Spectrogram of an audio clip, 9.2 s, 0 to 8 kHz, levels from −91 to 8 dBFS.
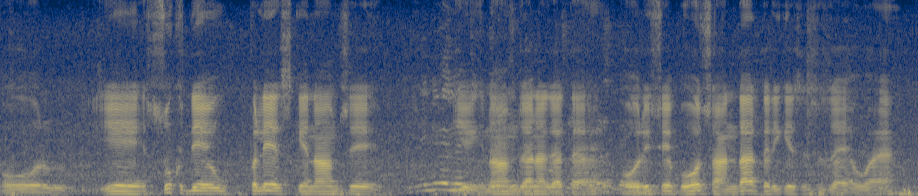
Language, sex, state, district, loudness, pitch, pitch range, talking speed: Hindi, male, Rajasthan, Bikaner, -19 LUFS, 105 Hz, 95-120 Hz, 145 wpm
